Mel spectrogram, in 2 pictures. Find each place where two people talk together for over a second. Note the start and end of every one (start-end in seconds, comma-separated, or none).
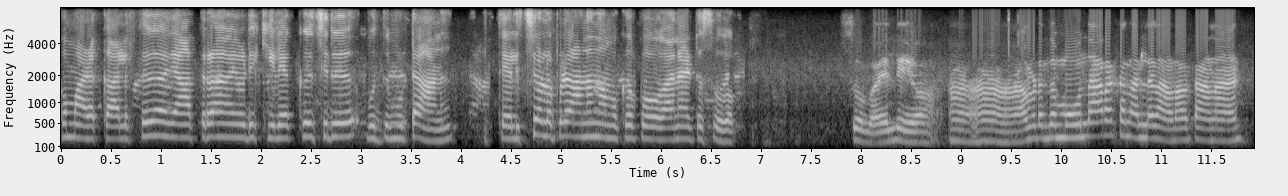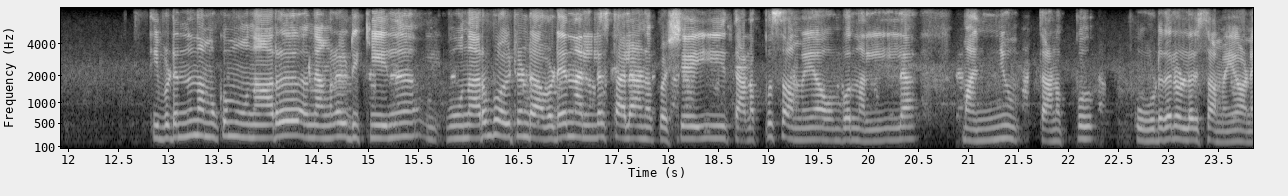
none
